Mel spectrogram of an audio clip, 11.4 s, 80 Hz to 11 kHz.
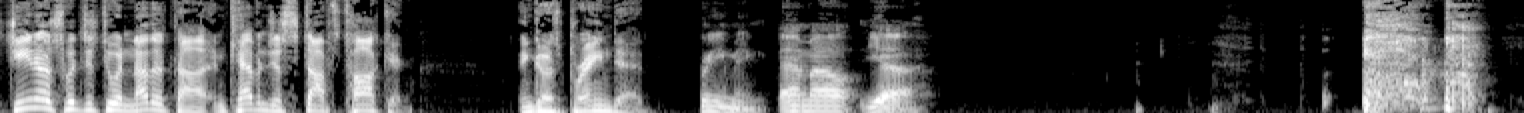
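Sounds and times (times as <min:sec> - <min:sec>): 
speech: 0:00.1 - 0:03.2, 0:03.9 - 0:07.0
person coughing with a lingering cough: 0:09.9 - 0:11.3.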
